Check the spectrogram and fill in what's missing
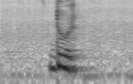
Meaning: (noun) chisel; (adjective) 1. flat, level 2. easy, convenient 3. pleasant
- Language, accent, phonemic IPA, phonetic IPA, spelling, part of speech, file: Armenian, Eastern Armenian, /duɾ/, [duɾ], դուր, noun / adjective, Hy-դուր.ogg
